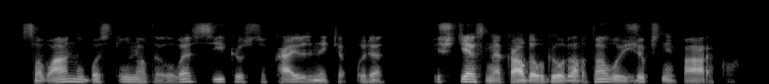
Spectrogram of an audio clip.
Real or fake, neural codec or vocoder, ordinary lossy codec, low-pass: fake; codec, 16 kHz, 1 kbps, FunCodec, trained on LibriTTS, 50 frames a second; MP3, 48 kbps; 7.2 kHz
